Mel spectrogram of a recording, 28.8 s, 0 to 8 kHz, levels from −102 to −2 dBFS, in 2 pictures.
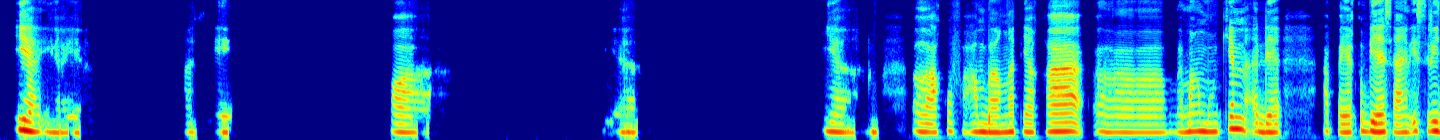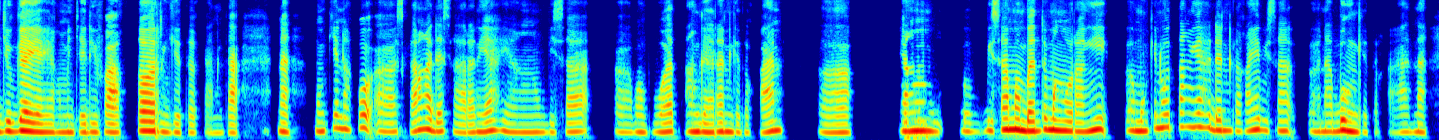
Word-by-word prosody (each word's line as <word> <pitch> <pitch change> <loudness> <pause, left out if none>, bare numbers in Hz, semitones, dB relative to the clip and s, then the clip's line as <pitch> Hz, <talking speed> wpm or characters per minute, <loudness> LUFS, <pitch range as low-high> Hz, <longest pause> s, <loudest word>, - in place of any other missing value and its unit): Iya 220 -4 +9
iya 170 -1 -5
iya. 165 - -7 1.1
Pasti. 175 0 -10 1.6
Wah. 175 -2 -3 2.0
Iya. 175 -1 -6 1.9
Iya, 185 -2 0
duh. 170 - -10 0.6
Eee, 185 -2 -2
aku 195 +2 -13
paham 185 0 -2
banget 175 +1 +1
ya, 180 - -1
Kak. 190 0 +3
Eee, 175 -2 -7 0.2
memang 190 +2 0
mungkin 195 +6 +3
ada 175 -1 -1 0.4
apa 200 -2 -14
ya 175 - -1
kebiasaan 185 -3 +1
istri 195 +1 0
juga 205 +1 +6
ya, 185 -2 +6
yang 175 - -6
menjadi 175 0 -4
faktor 190 +3 +3
gitu, 175 -1 -9
kan, 165 0 -17
Kak. 170 0 -6 0.4
Nah, 190 -2 -1 0.3
mungkin 245 +6 -3
aku, 270 +4 -2
eee, 190 -1 -7
sekarang 200 +5 -2
ada 195 -4 +1
saran 175 -3 -8
ya, 200 - +2
yang 175 -3 -5
bisa, 185 +2 -7 0.2
eee, 180 -3 -12
membuat 180 +1 -3
anggaran 190 0 +1
gitu, 175 -1 -11
kan, 180 +5 0 0.4
eee, 175 0 -3 0.5
yang 200 -1 +4 0.2
be 195 -1 -8
bisa 210 +4 +3
membantu 215 0 +8
mengurangi, 210 +1 +5
eee, 210 -1 -6
mungkin 235 +7 +2
hutang, 290 +1 -5
ya, 290 - -2
dan 215 -1 +1
Kakaknya 210 +2 -1
bisa, 210 -1 -7 0.3
eee, 190 -1 -8
nabung 195 +1 +5
gitu, 175 -1 -11
kan. 175 +1 -13
Nah, 180 -1 -6
190 Hz, 130 wpm, -22 LUFS, 175-205 Hz, 2.0 s, Iya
